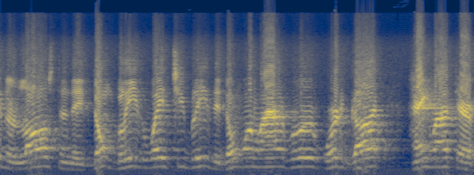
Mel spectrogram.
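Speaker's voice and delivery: high, ringing preacher's exhortation; rising revival-meeting fervour; preaching at full force. Real, not acted. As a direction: preach it out over the congregation.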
